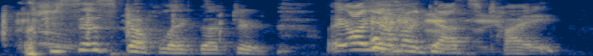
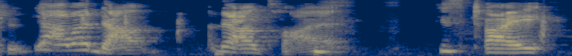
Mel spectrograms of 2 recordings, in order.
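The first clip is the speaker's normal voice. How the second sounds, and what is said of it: Impression of a young woman. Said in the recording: “That's how you do your impression of her.”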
